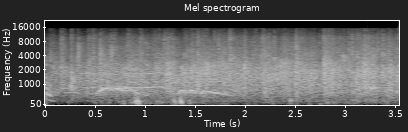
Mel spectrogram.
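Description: Steady applause from a live audience for a comedian at a comedy show fills the whole stretch, dense clapping with a few faint whistles or cheers rising over it, loud throughout.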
